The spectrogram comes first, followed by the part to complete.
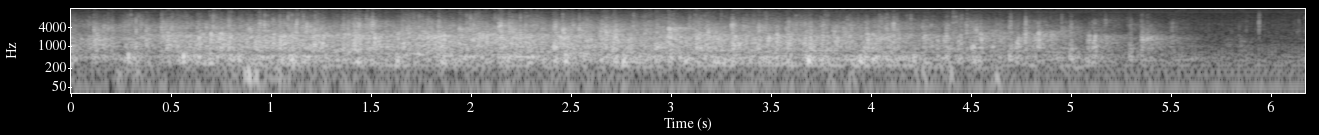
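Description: An audience applauding, the clapping dying away near the end.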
